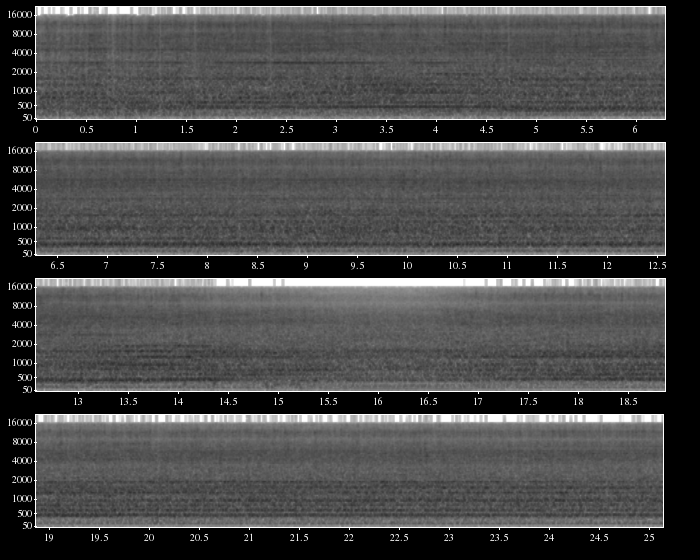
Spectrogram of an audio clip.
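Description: Soil scrapes and churns under a rotating plough.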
